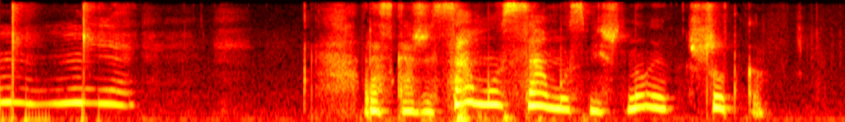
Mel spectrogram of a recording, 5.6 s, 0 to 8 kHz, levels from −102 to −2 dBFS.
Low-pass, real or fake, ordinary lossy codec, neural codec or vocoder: 7.2 kHz; real; AAC, 48 kbps; none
